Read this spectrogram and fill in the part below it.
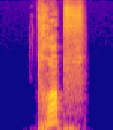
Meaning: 1. singular imperative of tropfen 2. first-person singular present of tropfen
- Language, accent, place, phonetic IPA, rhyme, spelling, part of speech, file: German, Germany, Berlin, [tʁɔp͡f], -ɔp͡f, tropf, verb, De-tropf.ogg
